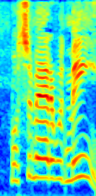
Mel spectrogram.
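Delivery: indignant, angry, high-pitched outcry. Told by Lenny he shouldn't talk to her, she answers him: cried out angrily. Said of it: "She cried".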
